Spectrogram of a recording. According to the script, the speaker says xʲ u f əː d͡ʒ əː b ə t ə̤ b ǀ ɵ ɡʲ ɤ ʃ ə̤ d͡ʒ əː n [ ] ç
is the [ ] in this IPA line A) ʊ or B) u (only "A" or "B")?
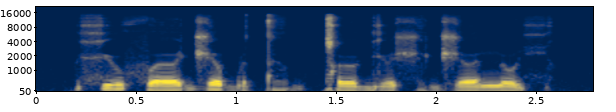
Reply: A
